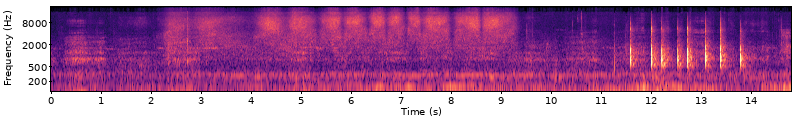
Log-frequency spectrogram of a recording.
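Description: A board eraser rubs written working off a board during a class 12 electrostatics lesson: a run of soft scrubbing strokes through the middle, followed by a quick series of sharp taps near the end, all fairly close.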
